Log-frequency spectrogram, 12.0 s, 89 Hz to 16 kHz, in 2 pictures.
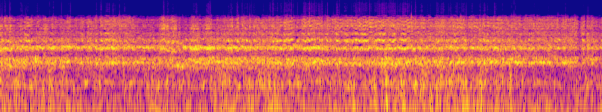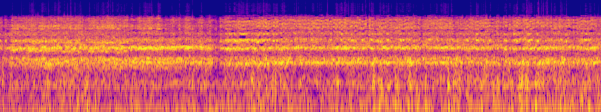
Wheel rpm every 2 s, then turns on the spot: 230, 230, 230, 220, 230, 240.
none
